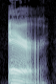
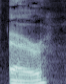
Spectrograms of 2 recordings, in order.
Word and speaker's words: err: Take, for example, err, E-R-R. – If you look up the word in Webster's third, you get at least five pronunciations. They are air, air, like the air we breathe. Er, the very old-fashioned one. Air, which I don't recall hearing myself. And the more British, air, without even an R. So if you want to know how to say this word, E-R-R, you're in for some very hard work when you open Webster's third.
